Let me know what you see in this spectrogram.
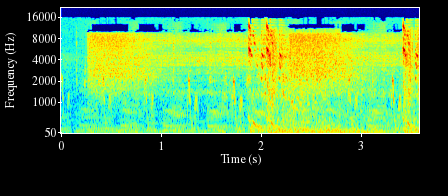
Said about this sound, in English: Whoa! Another one. Yes, I crashed into the trees.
